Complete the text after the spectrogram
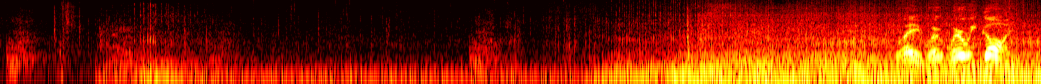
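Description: Motorcycle engines rumble steadily, then rev louder as the bikes ride off.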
